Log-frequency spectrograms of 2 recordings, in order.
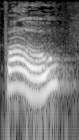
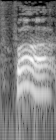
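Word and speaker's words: pho: this ad is for a foe pronounced Fa Restaurant on FM 3009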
